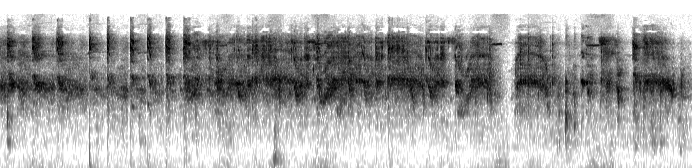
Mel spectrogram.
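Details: Raw swiftlet house recording of massed swiftlets: loud, sharp, scratchy chirps and clicks packed tightly together, with one short drop in the din before the chatter resumes.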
